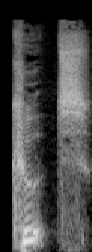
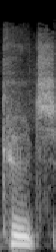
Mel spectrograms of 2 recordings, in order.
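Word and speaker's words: Coutts: fiance is there uh David Coots I believe is how you say his name c-o-u-t-t-s and there is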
